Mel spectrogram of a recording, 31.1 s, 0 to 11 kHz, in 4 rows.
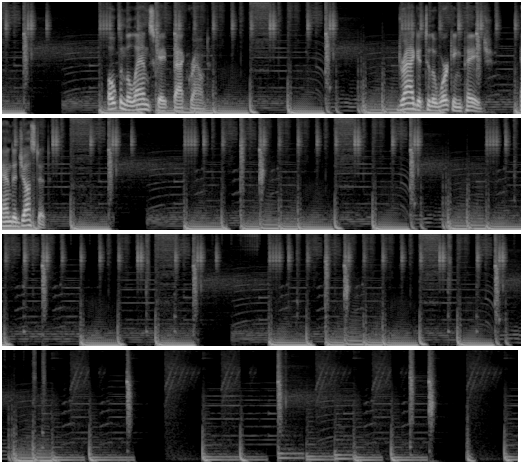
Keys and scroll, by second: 8.8 ctrl+t.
